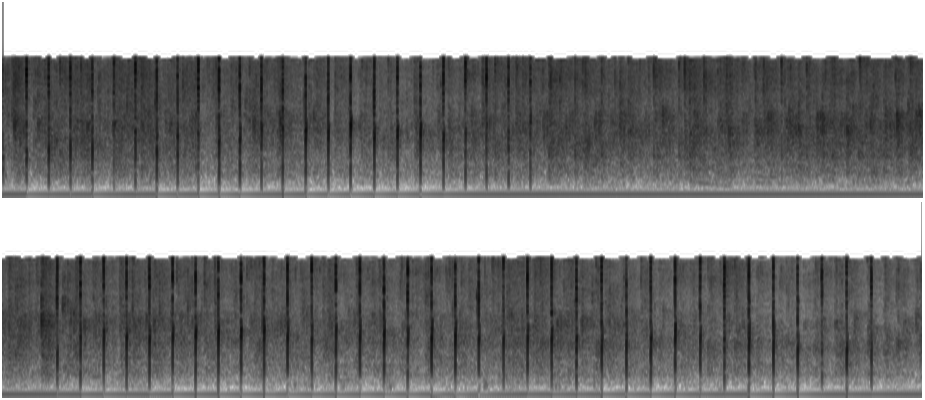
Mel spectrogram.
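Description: A church audience applauds to welcome a mission team coming to the front for a sending prayer, about eighteen seconds of dense clapping with a steady, rhythmic pulse of sharper claps throughout, holding fairly even in loudness.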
